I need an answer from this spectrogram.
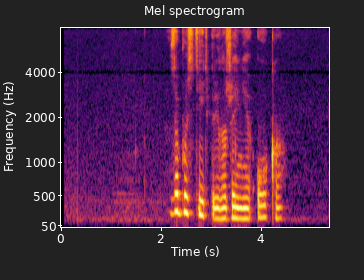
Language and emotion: Russian, sad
